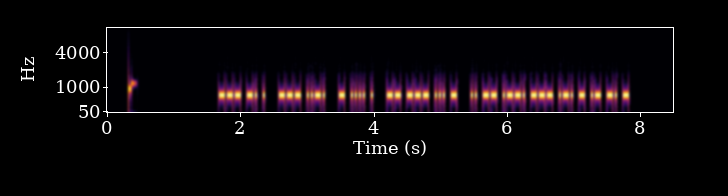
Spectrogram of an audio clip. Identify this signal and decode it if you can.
Morse code, heard as a keyed tone, about 40 wpm, 700 Hz. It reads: ONE OF THE MOST IMPORTANT
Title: Sets of 5 Words 40wpm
